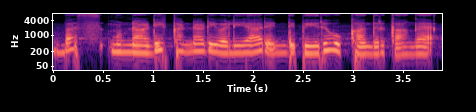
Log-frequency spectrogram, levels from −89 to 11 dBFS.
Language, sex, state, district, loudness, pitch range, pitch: Tamil, female, Tamil Nadu, Nilgiris, -15 LUFS, 175-215 Hz, 195 Hz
